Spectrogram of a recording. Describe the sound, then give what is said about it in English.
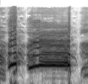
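A voice lets out a loud, high-pitched screech held for nearly a second, bracketed by shorter squealing yelps, mimicking a shrill scream. “Is it going to be high-pitched screeching?”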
